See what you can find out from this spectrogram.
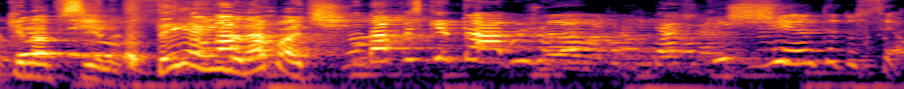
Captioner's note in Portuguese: Risos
